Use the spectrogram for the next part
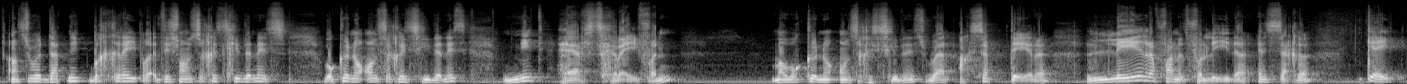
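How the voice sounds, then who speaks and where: A man with a mid-range voice and a Surinamese Dutch accent hosts a political call-in radio talk show. He speaks emphatically and reads out messages from listeners.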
